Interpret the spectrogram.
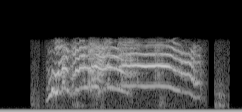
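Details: One of two pet macaws, blue-and-gold and green-winged, out of their playpen guarding their hiding spot in a basement, gives one long, harsh, rasping screech of about a second and a half, rising slightly, holding, then sagging.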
